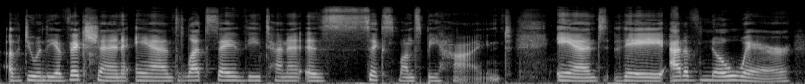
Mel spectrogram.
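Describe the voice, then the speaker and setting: A woman's voice: lowish voice, steady tone, sharp tone, clean tone. A young woman co-hosting a podcast, asking questions in a chatty way full of "like". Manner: chatty, quick, filler-heavy with "like". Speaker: co-host. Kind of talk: podcast interview.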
